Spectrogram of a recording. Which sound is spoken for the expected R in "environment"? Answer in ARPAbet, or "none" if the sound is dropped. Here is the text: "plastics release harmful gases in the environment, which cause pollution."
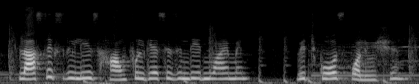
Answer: none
